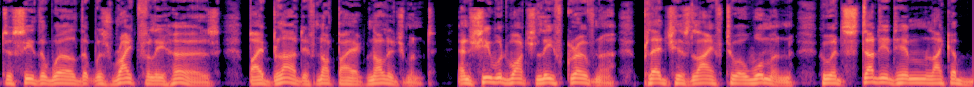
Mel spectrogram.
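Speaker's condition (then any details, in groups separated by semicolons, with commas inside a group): No condition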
